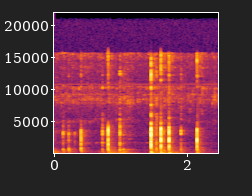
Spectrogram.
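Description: Stylus tip clicking and tapping on a tablet screen while handwriting: an irregular run of light, quick clicks with short pauses between strokes.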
